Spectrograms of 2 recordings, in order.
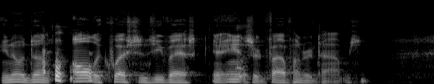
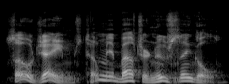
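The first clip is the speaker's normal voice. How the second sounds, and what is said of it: Put-on radio host voice. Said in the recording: “radio voice”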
